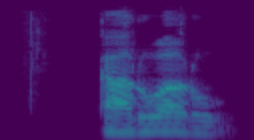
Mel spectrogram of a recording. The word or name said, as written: Caruaru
